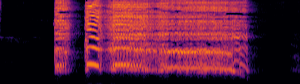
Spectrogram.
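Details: Crowing of a white rooster out in the countryside: a clipped first syllable, a short pause, then a long, loud, rich-toned cock-a-doodle-doo held level before trailing off downward, with near silence around it.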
